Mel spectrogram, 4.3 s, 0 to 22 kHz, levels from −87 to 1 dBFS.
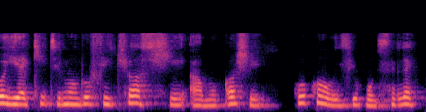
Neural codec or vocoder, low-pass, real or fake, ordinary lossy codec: codec, 16 kHz, 1.1 kbps, Voila-Tokenizer; none; fake; none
